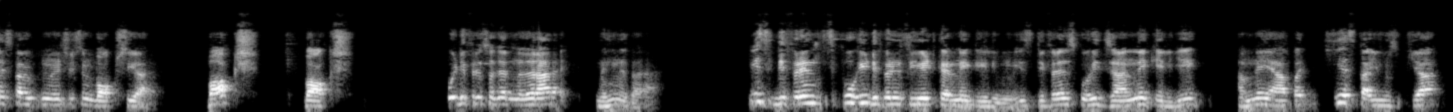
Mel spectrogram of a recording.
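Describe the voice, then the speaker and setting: A man teaching an English grammar lesson, repeating words and often checking that students follow. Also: high-pitched. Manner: repetitive, checks understanding with "theek hai". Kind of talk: classroom lesson explaining to students.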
